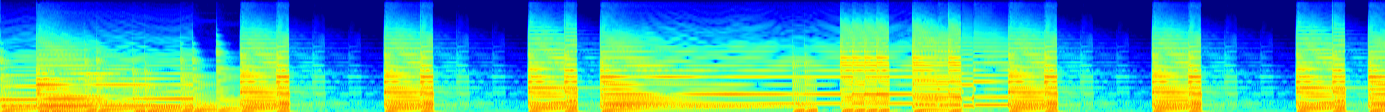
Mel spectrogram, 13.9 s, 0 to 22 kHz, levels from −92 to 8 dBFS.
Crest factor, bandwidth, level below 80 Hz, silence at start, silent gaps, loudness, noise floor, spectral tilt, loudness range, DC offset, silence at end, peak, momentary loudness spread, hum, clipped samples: 16 dB; 19.5 kHz; -28 dBFS; 0 s; none; -17 LUFS; -46 dBFS; -5.5 dB/octave; 3 LU; under 0.1%; 0 s; 0 dBFS; 6 LU; none; under 0.1%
